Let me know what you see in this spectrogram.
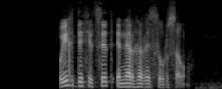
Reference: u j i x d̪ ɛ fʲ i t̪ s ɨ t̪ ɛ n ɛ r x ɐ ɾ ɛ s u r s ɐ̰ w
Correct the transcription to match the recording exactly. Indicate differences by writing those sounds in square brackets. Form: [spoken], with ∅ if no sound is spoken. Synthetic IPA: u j i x d̪ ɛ fʲ i t̪ s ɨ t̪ ɛ n ɛ r [ɣ] ɐ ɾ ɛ s u r s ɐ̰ w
